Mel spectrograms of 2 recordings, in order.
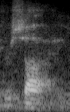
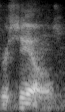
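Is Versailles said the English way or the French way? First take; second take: French; English. First: Versailles is said with a French pronunciation. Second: Versailles is said with an English pronunciation. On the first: "he used to say Versailles. He was living in France" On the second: "my son used to live in North Versailles"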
